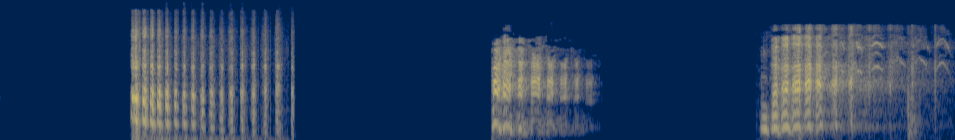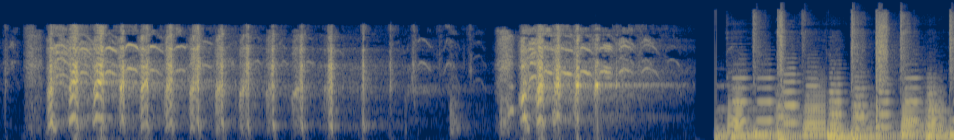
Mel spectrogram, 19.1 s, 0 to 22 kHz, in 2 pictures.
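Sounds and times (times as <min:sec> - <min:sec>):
laughter: 0:01.3 - 0:03.0, 0:04.9 - 0:06.0, 0:07.6 - 0:16.5.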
